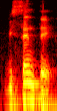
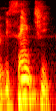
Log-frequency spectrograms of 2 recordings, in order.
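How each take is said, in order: First: Said in the usual way. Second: Vicente said the Brazilian way, ending in "chee"; Brazilian pronunciation. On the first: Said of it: "or Vicente, Brazilian guy". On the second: Shown as a demonstration. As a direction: say Vicente as "vee-SEN-chee". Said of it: "Brazilian guy".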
